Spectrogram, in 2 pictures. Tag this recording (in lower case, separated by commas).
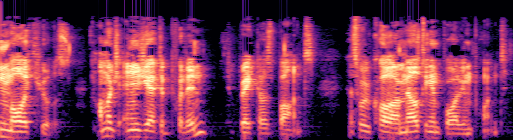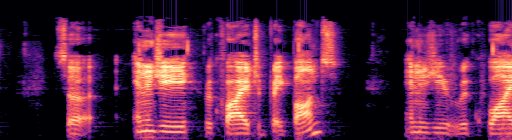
speech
